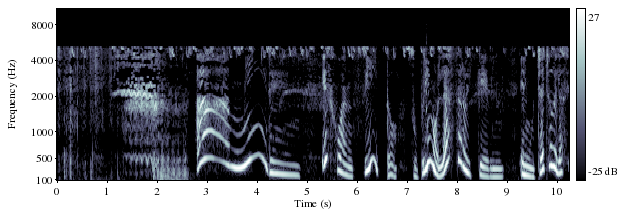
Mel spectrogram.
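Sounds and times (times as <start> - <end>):
horse hooves galloping at speed on a farm estate: 0.0 - 9.0
horse whinnying loudly: 1.1 - 2.9, 4.2 - 5.6, 8.0 - 8.7
speech: 1.9 - 10.2.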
